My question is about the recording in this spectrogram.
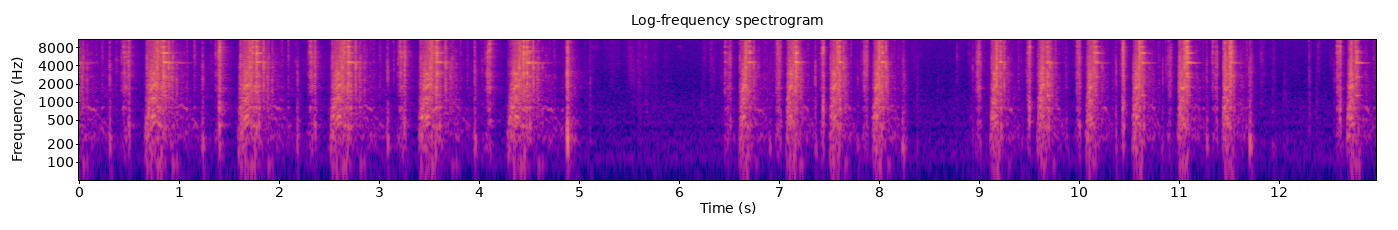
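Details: Honeywell HW2000i 2000 W inverter generator, cold next morning, choke and fuel on: repeated rasping recoil pulls about one a second, never catching or firing; cause was a Torch spark plug gapped far too small.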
